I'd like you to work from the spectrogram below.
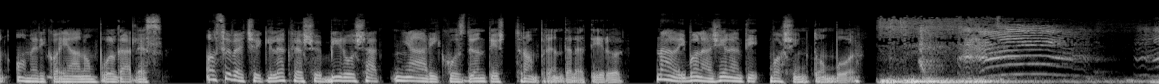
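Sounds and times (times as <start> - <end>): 
speech: 0.0 - 9.3
newborn baby crying: 9.6 - 11.5.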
